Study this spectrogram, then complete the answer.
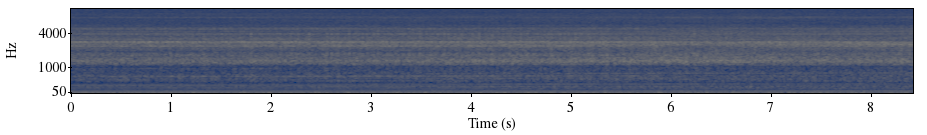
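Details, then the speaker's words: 2009 Honda Metropolitan scooter after fuel system and carburetor repairs, with the plunger sanded and lubricated with silicone. Steady, even low drone with no stumbling, popping or surging: normal running. "Now you sound pretty good. I think we should take it out for a test drive."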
